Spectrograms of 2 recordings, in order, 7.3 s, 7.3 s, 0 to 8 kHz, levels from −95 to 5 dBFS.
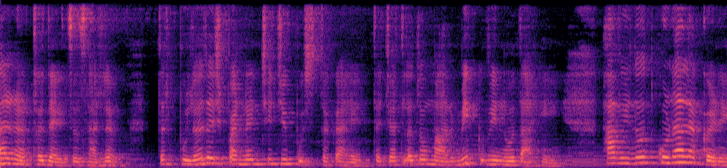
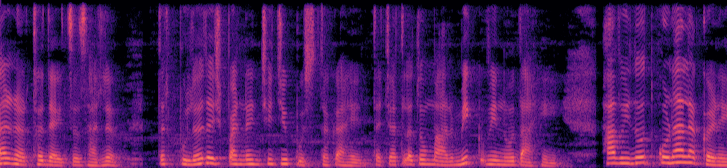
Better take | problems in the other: second | noise reduction (neural separator model SepFormer DNS4)

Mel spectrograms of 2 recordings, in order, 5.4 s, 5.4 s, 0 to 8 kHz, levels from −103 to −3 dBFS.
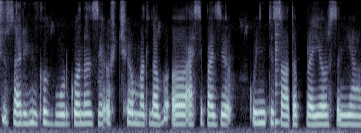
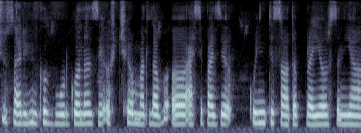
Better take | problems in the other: second | noise reduction (neural diffusion model UNIVERSE++)

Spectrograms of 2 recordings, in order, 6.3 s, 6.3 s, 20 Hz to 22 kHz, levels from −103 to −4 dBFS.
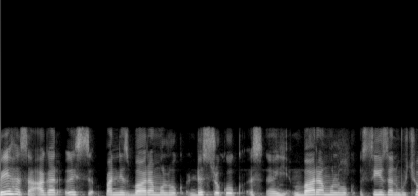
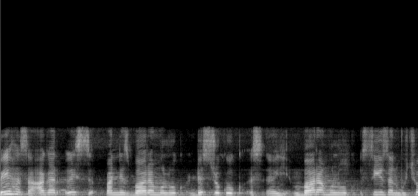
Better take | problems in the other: first | room echo; dies away in 1.2 s

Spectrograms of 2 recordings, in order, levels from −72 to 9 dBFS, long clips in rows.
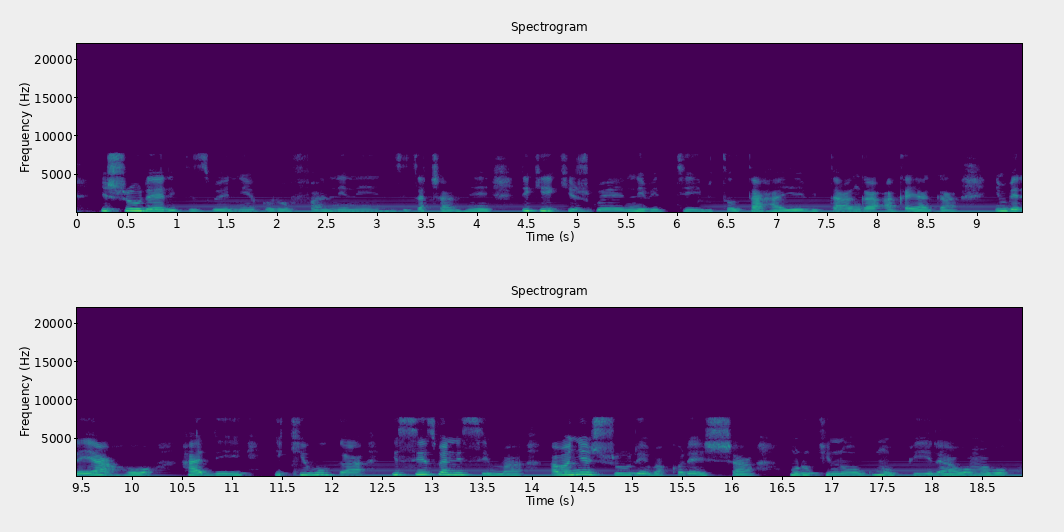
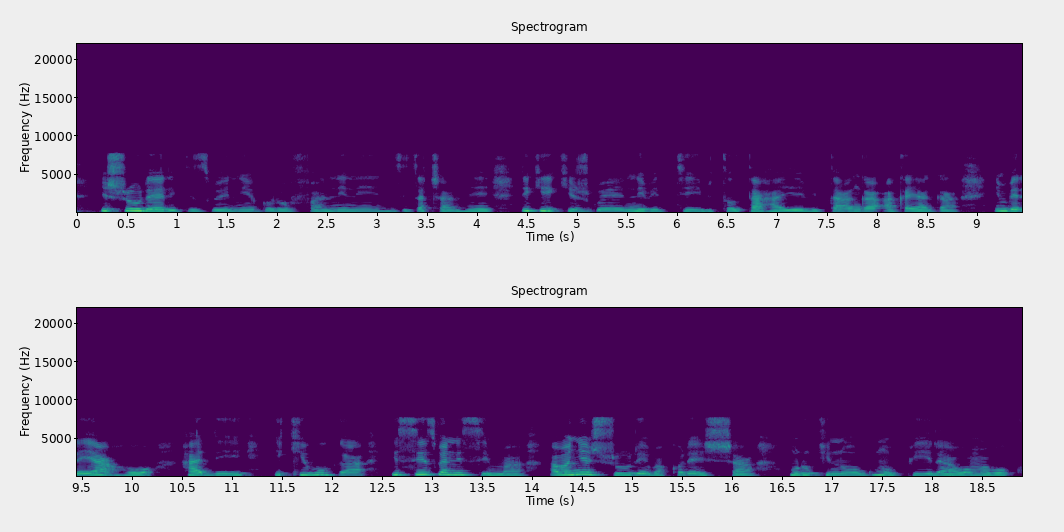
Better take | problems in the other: second | background sound (Bowed string instrument); 18 dB below the speech

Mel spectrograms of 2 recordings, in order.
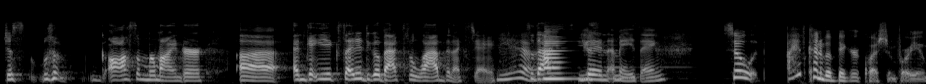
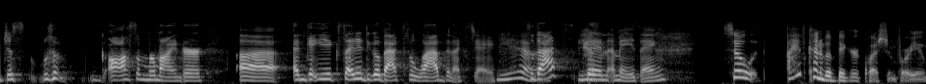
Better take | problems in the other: second | noise reduction (neural mask model DeepFilterNet 3)

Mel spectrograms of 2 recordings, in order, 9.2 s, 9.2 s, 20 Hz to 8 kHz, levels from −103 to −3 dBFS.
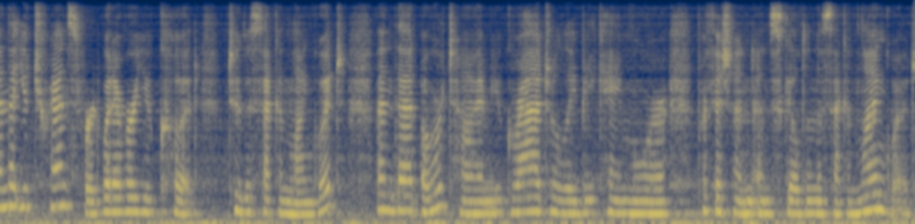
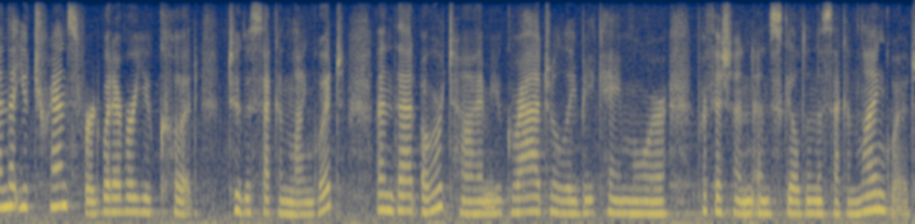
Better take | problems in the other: second | room echo; dies away in 0.2 s

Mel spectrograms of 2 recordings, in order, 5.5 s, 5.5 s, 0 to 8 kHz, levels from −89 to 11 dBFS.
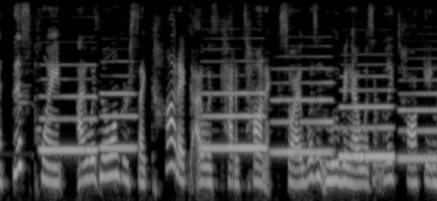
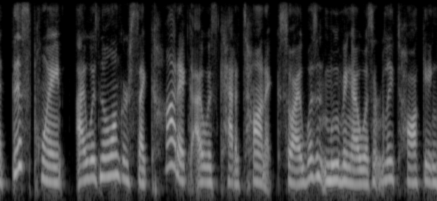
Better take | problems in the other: second | noise reduction (classical method Wiener filter)

